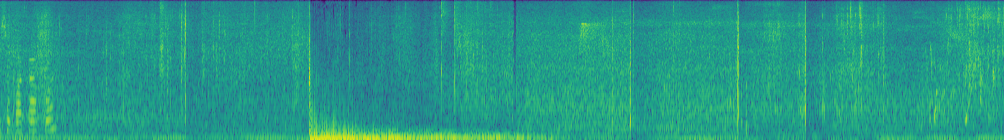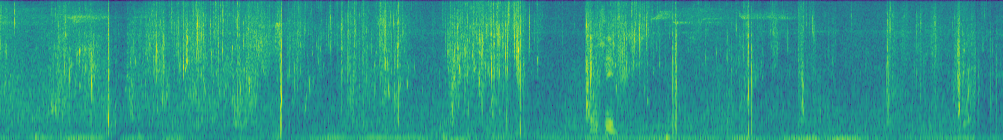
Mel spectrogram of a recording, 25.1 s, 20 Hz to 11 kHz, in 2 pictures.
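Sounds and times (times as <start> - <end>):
low steady rumble: 0.0 - 25.0
footsteps crunching on leaves: 0.5 - 3.9, 20.5 - 25.0
shallow river trickling: 9.6 - 25.0.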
